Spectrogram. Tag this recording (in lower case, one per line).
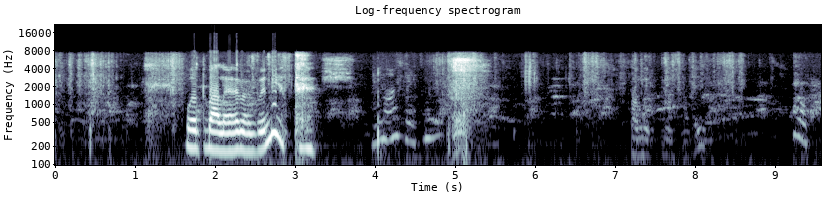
speech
